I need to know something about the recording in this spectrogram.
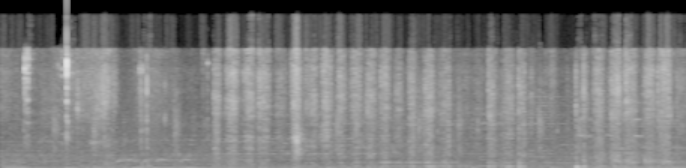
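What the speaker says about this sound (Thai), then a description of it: "นี่เดี๋ยวเราก็มาเจาะหัวกันครับ" Scraping and rubbing on a cardboard box as a hole is pierced in a DIY robot head, a steady close rasping that runs throughout with a few sharper scuffs.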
